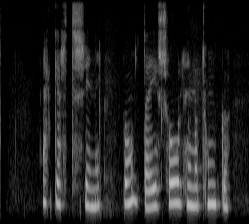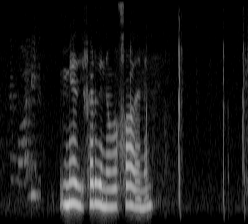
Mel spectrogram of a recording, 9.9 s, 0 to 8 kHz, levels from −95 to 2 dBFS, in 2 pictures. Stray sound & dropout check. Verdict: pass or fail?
fail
